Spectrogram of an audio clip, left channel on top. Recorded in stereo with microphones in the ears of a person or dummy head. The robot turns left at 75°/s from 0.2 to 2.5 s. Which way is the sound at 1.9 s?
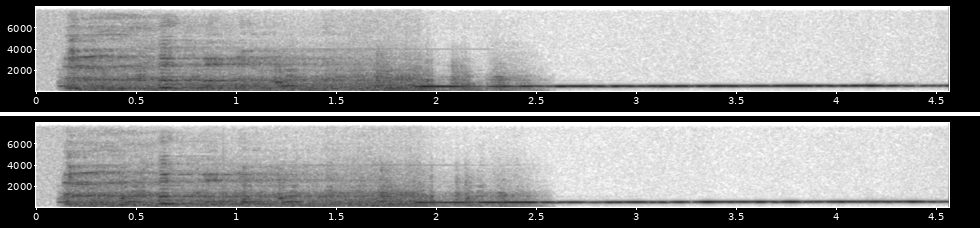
95° left.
